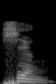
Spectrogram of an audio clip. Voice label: "sing3", Taiwanese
